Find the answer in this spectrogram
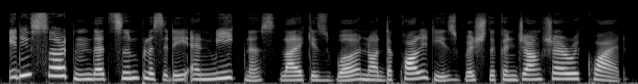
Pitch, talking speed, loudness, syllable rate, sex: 240 Hz, 160 wpm, -19 LUFS, 5.0 syllables/s, female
